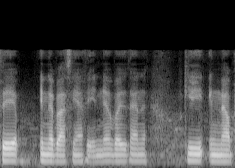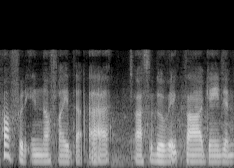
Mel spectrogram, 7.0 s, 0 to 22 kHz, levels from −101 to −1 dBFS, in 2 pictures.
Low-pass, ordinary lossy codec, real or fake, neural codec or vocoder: none; none; fake; codec, 16 kHz, 1.1 kbps, Voila-Tokenizer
